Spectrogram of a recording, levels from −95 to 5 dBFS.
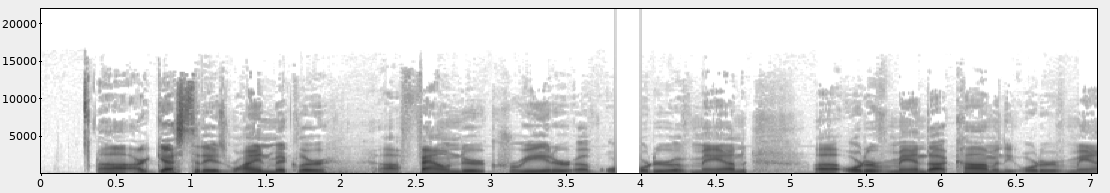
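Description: Right after "uh founder creator of", at 3.83 s, there's a playback stall: the speech cuts to silence for about 170 ms, likely the player running dry on data.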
